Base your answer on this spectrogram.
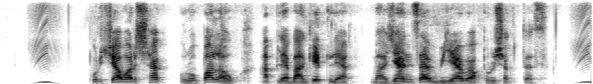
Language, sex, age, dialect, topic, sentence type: Marathi, male, 18-24, Southern Konkan, agriculture, statement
